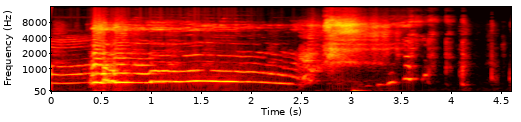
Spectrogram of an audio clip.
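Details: A pet dog howls indoors, wanting to go out while guests are in the yard: a long, steady, tonal howl held about two seconds, then falling and breaking into short rising yips and whines.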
